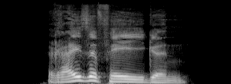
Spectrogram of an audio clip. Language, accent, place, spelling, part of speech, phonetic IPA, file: German, Germany, Berlin, reisefähigen, adjective, [ˈʁaɪ̯zəˌfɛːɪɡn̩], De-reisefähigen.ogg
- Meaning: inflection of reisefähig: 1. strong genitive masculine/neuter singular 2. weak/mixed genitive/dative all-gender singular 3. strong/weak/mixed accusative masculine singular 4. strong dative plural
